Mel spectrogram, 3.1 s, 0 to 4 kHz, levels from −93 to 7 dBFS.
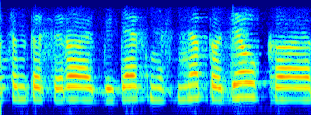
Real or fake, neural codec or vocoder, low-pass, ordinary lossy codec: real; none; 3.6 kHz; AAC, 16 kbps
